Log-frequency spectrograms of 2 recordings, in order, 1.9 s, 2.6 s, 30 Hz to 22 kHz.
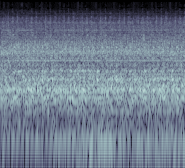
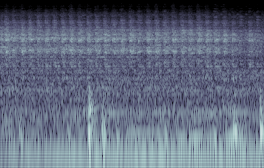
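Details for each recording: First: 2014 Audi A1 1.4 TFSI after replacing the gearbox and clutch. A bent metal bracket under the gearbox had rubbed the clutch and was bent clear. Now an even, steady idle with no rubbing, scraping or rattle. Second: 2014 Audi A1 1.4 TFSI S line after gearbox and new clutch fitted, cold start on stands: uneven scraping tick about once a second over idle, found to be a bent bracket rubbing the clutch; noise gone after fixing.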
